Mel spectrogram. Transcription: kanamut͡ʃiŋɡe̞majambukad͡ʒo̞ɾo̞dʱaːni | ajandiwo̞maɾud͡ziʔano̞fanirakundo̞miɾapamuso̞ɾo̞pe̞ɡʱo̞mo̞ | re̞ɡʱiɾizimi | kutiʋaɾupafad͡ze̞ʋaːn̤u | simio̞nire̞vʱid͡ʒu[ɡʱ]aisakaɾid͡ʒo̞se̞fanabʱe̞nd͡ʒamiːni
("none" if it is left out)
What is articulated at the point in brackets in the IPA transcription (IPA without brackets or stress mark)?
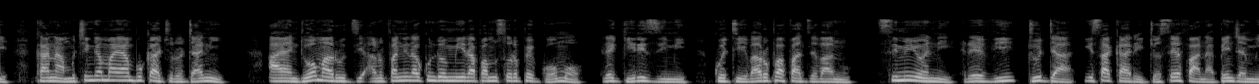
dʱ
